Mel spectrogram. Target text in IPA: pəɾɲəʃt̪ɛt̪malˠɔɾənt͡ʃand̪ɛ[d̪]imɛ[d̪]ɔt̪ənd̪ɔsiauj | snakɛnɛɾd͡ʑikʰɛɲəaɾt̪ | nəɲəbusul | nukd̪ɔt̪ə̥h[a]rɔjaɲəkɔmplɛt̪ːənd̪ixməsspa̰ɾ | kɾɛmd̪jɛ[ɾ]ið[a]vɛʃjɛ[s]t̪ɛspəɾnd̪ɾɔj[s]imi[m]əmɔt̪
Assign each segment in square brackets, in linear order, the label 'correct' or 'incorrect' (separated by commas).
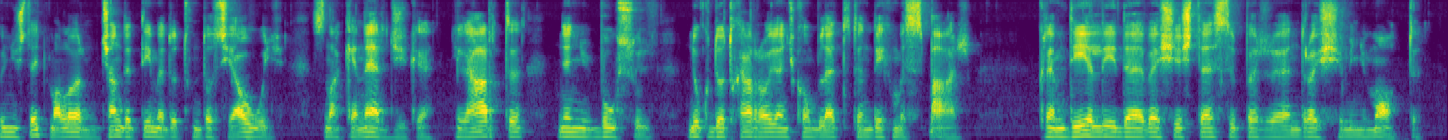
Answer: incorrect, correct, correct, incorrect, incorrect, incorrect, incorrect, incorrect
